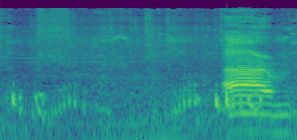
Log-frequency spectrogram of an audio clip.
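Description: Soft murmuring voice for a moment, then a loud, close burst of pigeon cooing inside a loft, with rich harmonic tones near the end.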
